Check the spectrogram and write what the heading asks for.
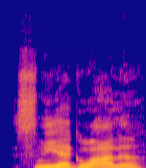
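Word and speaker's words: Snieguolė: Ihr zweiter Name, den spricht man aus, ich habe es mir irgendwo in Lautschrift aufgeschrieben und finde es jetzt natürlich, auf die, doch hier, spricht sich aus Sniegoale, mhm, und das heißt Schneewittchen auf Litauisch.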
